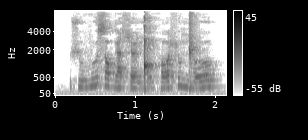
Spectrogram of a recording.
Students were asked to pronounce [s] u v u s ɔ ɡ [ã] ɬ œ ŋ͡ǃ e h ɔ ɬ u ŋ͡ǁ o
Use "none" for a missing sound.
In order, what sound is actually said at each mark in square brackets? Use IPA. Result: ʃ, a

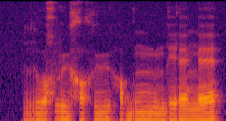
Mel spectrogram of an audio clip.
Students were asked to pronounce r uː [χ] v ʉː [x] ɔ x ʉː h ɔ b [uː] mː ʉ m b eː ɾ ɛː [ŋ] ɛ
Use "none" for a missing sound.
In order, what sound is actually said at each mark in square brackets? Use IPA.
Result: χ, x, u, ŋ

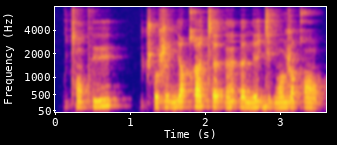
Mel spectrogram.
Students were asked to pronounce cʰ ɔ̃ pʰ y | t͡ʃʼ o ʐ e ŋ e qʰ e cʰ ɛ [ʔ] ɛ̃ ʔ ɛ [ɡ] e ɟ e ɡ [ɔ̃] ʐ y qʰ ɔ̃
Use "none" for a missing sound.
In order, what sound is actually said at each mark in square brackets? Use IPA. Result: ʔ, ŋ, ɔ̃

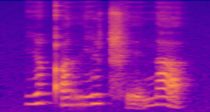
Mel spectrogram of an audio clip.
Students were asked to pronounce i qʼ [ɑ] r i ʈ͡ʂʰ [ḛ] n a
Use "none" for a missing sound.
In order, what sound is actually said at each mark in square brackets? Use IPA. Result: ə, ḛ

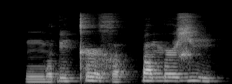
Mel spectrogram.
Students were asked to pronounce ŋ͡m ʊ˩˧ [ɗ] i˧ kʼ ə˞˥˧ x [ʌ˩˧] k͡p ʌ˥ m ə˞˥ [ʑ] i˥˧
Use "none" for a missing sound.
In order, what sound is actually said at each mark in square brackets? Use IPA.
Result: ɗ, ʌ˩˧, ʑ

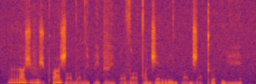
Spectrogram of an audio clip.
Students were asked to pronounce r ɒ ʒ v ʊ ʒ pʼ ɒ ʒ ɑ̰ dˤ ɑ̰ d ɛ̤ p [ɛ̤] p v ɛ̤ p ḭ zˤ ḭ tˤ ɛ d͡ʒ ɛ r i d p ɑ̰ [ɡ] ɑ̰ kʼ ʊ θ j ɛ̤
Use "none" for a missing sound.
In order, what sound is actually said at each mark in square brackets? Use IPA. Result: ɛ̤, d͡ʒ

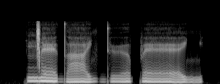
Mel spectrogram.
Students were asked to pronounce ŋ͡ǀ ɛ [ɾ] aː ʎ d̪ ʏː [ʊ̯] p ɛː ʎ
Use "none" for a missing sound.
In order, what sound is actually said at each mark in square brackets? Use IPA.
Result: d̪, ə̯

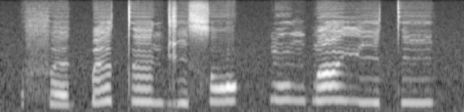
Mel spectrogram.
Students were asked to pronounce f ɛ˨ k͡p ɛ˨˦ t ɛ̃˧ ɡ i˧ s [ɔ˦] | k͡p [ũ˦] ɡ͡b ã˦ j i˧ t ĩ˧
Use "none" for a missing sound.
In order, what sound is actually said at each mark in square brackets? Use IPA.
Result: ɔ˦, ũ˦

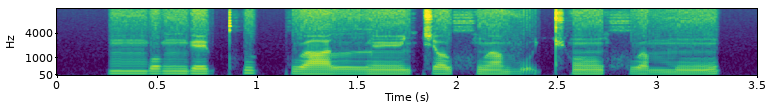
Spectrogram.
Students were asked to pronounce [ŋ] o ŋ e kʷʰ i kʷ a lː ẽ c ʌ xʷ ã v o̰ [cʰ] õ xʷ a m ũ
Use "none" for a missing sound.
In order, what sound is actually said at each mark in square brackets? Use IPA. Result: mː, cʰ

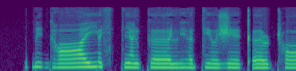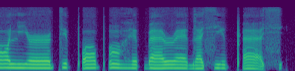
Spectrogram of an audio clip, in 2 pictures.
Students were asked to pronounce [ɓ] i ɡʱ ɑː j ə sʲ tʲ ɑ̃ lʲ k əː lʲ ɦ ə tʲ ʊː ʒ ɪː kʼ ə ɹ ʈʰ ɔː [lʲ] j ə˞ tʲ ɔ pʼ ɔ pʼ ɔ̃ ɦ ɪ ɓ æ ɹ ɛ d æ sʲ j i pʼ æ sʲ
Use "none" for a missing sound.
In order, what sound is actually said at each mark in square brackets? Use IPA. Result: ɓ, lʲ

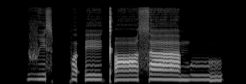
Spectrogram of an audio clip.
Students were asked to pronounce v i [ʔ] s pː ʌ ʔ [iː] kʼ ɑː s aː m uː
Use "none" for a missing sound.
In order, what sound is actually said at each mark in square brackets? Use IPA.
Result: none, eː

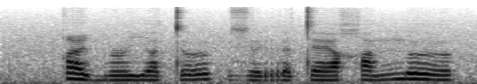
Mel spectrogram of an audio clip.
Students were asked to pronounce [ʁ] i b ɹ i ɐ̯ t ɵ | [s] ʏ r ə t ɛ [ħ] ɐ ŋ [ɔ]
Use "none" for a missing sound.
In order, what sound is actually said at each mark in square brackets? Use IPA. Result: q, z, χ, ɵ

